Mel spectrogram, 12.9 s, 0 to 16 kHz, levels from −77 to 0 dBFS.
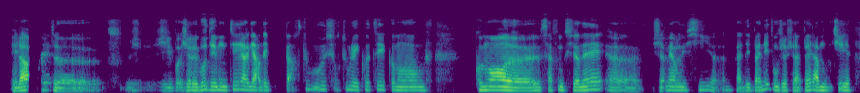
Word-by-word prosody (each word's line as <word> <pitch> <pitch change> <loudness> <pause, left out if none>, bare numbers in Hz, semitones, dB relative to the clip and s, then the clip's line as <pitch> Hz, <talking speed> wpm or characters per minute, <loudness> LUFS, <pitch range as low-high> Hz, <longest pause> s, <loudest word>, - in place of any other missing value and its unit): et 115 - -3
là, 125 +4 +8 0.2
en - - -9
fait, 140 -2 -9
heu, 105 -3 -4
pff, - - -14
j'ai 125 0 -16 0.2
j'ai 120 -3 -8
beau 125 +3 -7
j'avais 125 0 +1
beau 145 +3 0
démonter, 140 +2 +1
regarder 135 -1 +4
de 130 - -15 0.2
partout, 80 -1 -7
sur - - -12
tous 155 - -9
les 140 -2 -1
côtés 145 +2 -5
comment 130 -1 -2 0.8
comment, 135 -1 +6
heu, 115 0 +4
ça 120 +2 -5
fonctionnait? 130 +5 +1
Heu 110 -4 -5 0.2
jamais 130 +2 -3
réussi, 130 +2 -5
heu, - - -8 0.3
à 110 - -5
dépanner. 120 +8 -3
Donc 130 -6 -3
j'ai 125 0 -1
fait 125 - -6
appel 135 +3 -1
à 125 - +5
mon 125 -1 +1
petit, 125 +1 -1
m 125 - -2
125 Hz, 175 wpm, -24 LUFS, 120-135 Hz, 0.8 s, là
